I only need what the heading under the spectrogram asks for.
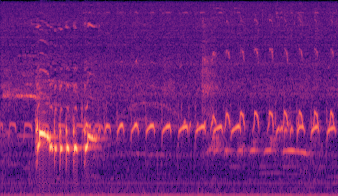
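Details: Zebra dove with a big voice singing as a lure for silent doves; one loud bubbling cooing phrase, then a long series of softer, evenly repeated hooked notes from other doves.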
